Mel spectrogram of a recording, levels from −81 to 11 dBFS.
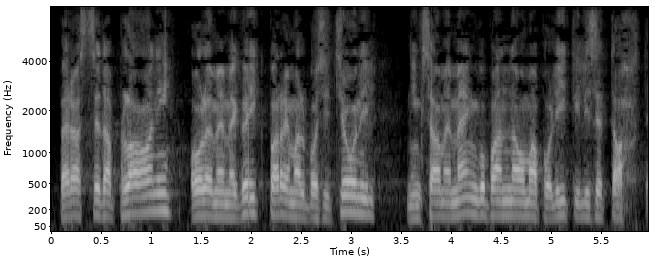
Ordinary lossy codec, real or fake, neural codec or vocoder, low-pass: none; real; none; none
